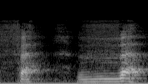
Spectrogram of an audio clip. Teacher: the two labiodental sounds are f and v. F is voiceless · the lower lip articulates against the upper teeth, not the upper lip. If it articulates with the upper lip, so it will be bilabial.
